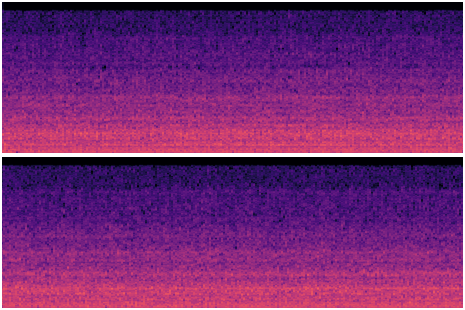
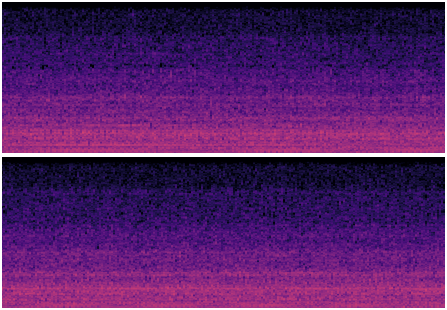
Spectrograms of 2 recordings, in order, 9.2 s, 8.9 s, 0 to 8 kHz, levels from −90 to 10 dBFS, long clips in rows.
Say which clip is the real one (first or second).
second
